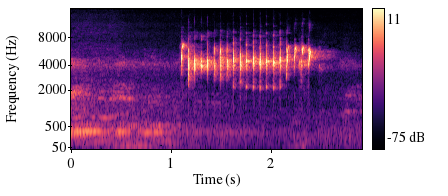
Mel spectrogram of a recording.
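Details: Lovebird ngekek: after a quiet lead-in, a fast rattling trill of about fifteen shrill, evenly spaced notes runs for over a second and then stops.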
